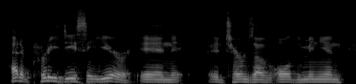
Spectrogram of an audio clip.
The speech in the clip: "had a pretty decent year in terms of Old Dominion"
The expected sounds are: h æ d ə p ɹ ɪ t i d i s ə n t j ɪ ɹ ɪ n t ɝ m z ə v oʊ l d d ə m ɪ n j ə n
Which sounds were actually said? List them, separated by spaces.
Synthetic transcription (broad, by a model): h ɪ d ə p ɹ ɪ t i d i s ə n t j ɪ ɹ ɪ n t ɝ m z ə v oʊ l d d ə m ɪ n j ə n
